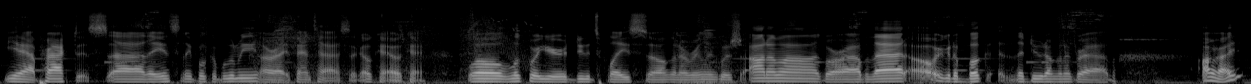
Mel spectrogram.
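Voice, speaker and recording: A man's voice: mid-range voice, moderate pace. Foul-mouthed man trash-talking over gameplay. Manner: profane, trash-talking, laughs often. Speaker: gaming commentator. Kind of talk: casual gameplay commentary.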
